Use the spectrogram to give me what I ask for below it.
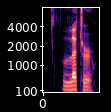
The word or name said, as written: letter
